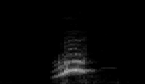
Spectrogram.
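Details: Tiny ten-year-old female house cat in heat, calling indoors in a quiet small room: one short, half-second harmonic yowl that rises and then falls in pitch, followed by a faint tail and silence.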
